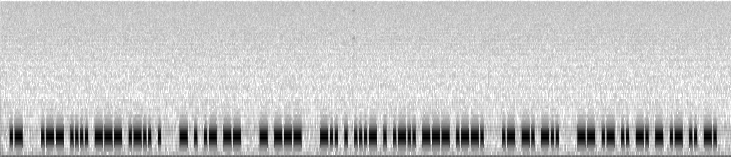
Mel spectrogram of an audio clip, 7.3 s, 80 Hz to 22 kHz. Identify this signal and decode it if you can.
Morse code, heard as a keyed tone, about 48 wpm, 660 Hz. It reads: A WHOLE TEAM TO DEVELOP AND MAINTAIN
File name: archived / CRSnet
